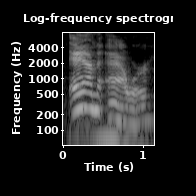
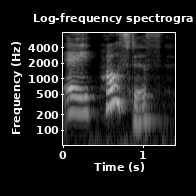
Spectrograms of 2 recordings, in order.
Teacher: The an comes before a vowel. If it's like hour, there's an H there, but you're not pronouncing it. · Shown in: first take · So it's a vowel, so it's an hour.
